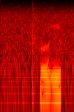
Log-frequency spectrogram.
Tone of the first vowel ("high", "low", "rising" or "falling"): rising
